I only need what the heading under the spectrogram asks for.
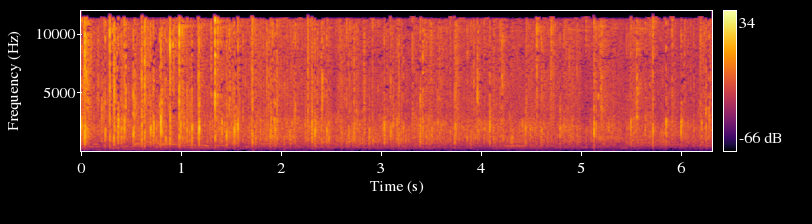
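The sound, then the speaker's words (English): A crowd claps steadily throughout, a dense rattle of many hands forming continuous applause at a fairly loud level, with faint voices mixed underneath. “Can you clap your hands?”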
